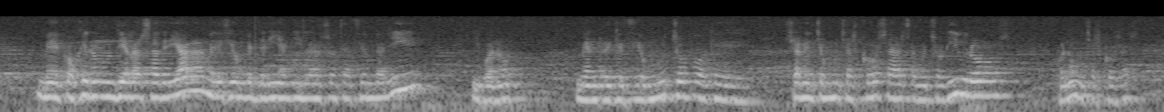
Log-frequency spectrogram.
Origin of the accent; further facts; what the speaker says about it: Badalona, Catalonia, Spain; born there; Yo nací en Badalona, en la clínica del Carmen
